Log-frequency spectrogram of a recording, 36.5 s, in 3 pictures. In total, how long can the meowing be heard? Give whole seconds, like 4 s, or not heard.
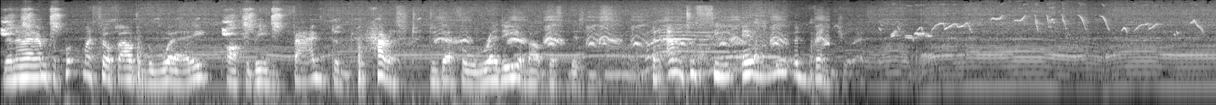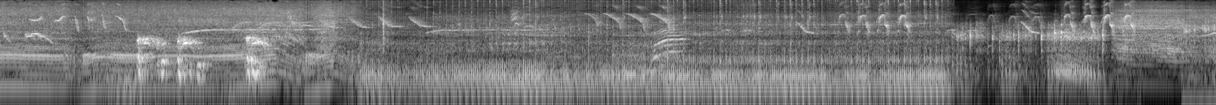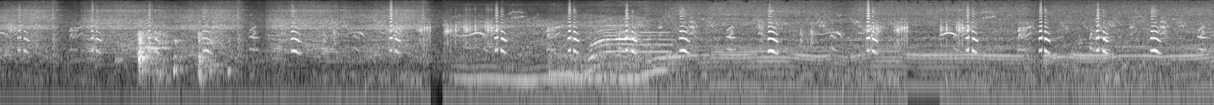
4 s.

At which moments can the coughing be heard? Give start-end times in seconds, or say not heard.
7.0-8.3, 13.2-14.8, 25.4-26.6.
